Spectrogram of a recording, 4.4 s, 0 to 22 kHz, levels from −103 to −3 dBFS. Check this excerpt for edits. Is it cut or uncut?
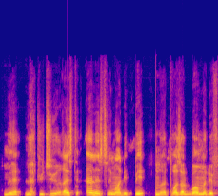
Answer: cut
